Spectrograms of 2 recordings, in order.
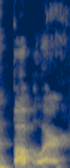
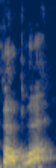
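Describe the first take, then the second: First: Said in the usual way. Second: Bubbler with the r dropped, Boston "bubbla"; Boston accent. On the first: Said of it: "Or if you're from Boston". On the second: Shown as a demonstration. Vlogger showing how Boston says bubbler, Boston accent. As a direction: say it like a Bostonian, no final r. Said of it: "if you're from Boston".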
